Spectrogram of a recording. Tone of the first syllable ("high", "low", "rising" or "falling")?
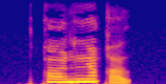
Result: high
